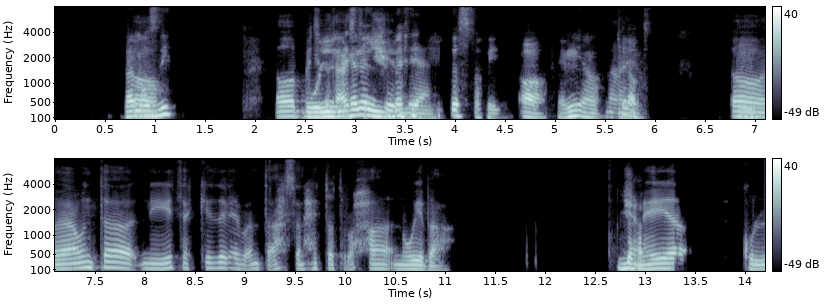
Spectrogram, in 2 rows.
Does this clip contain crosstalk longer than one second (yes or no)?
yes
